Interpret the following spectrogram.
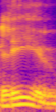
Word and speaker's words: Lihou: I think Liu, which is spelled Lihou, for those who are wondering, Liu means a little hill.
